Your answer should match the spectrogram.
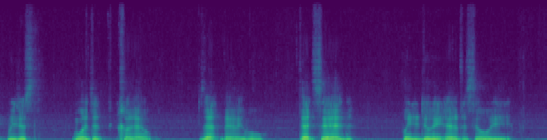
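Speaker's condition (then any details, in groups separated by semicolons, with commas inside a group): Spinal muscular atrophy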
